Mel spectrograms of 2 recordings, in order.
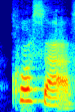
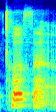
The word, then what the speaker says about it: Xhosa: I couldn't really spell it much. How do you say it? Xhosa? Kosa, something like that. Yes, Xhosa.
